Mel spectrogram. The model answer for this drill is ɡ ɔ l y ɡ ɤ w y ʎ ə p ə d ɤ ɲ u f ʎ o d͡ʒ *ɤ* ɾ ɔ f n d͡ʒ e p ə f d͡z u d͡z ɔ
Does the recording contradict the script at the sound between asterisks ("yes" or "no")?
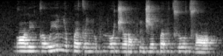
no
